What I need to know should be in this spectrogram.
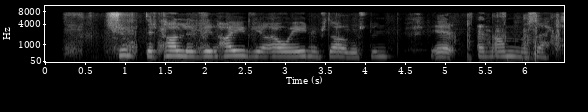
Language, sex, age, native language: Icelandic, male, 18-19, Icelandic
